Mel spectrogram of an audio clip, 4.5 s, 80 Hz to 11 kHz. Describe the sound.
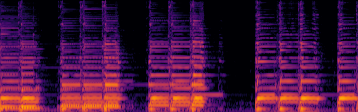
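Electric or acoustic guitar chord shapes moving along the neck, including shapes at the 10th and 12th frets on the high strings: bright picked chords in three quick clusters, separated by short ringing pauses, with no talking.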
